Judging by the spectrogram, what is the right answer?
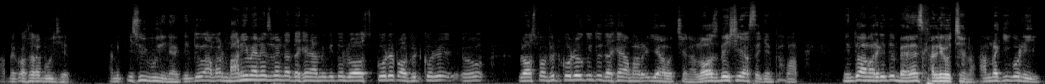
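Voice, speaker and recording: A hoarse man who is feeling unwell, talking through live trades as an instructor and checking "okay?" after each point. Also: a little high, very fast, warm tone. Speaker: trading instructor. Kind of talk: live trading walkthrough.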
